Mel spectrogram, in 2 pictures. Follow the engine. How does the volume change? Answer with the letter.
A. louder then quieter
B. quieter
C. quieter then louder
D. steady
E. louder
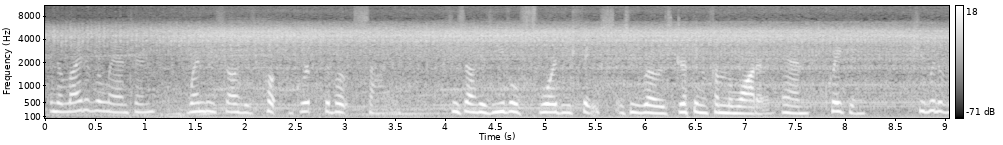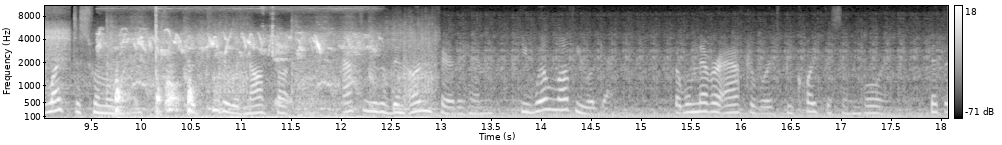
B.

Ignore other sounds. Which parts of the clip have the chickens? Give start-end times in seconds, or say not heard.
9.6-12.4.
